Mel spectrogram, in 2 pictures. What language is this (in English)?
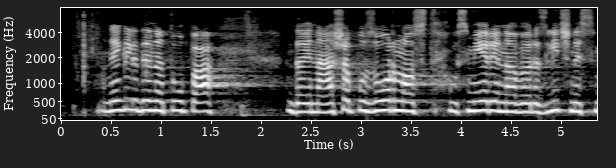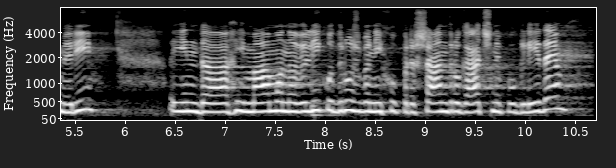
Slovenian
